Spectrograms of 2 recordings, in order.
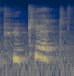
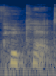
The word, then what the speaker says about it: Phuket: shops now in Phuket.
